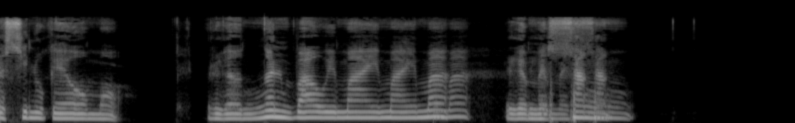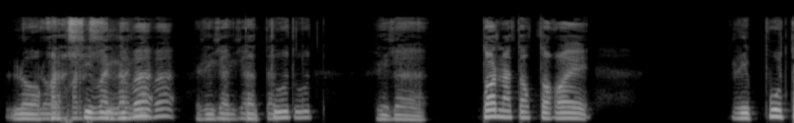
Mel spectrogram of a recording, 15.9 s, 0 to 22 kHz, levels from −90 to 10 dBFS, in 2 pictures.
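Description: A doubled audio track runs from 4.34 s to 11.20 s: a second, full-band copy of the speech sits roughly a fifth of a second behind the original and about 5 dB quieter. It likely comes from the signal being captured again through a slower path. The trailing copy carries no decay or room colour, so it sounds like a dry repeat, and it switches on and off abruptly at both boundaries.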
